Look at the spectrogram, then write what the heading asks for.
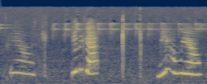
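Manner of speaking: high coaxing pet call; sing-song call to lure the cat; calling kitty. Real, not acted. Calling the cat over in a high coaxing voice.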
